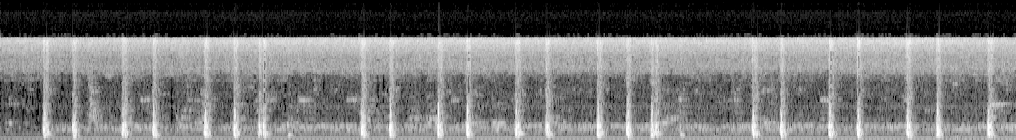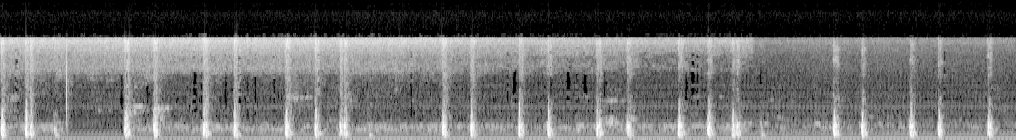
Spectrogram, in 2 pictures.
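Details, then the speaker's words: Cardiac arrhythmia played as a teaching example: sharp heartbeats at uneven intervals, with clusters and pauses forming an irregular, non-rhythmic pattern. "Está en desorden, Miss. Ajá, es así se sienten las arritmias. No es algo, por eso se le llama así, ¿no? Porque no es algo rítmico,"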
